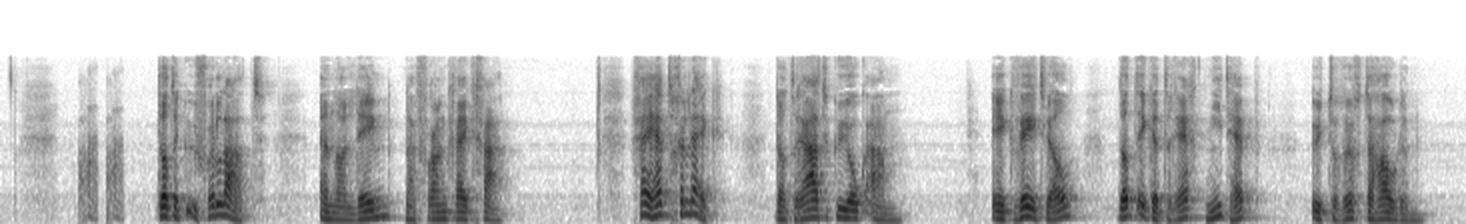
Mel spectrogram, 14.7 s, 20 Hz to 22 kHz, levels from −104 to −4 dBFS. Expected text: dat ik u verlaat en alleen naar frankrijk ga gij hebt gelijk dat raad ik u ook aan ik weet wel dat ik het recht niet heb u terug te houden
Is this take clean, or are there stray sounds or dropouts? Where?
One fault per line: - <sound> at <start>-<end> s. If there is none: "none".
- laugh at 0.8-1.2 s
